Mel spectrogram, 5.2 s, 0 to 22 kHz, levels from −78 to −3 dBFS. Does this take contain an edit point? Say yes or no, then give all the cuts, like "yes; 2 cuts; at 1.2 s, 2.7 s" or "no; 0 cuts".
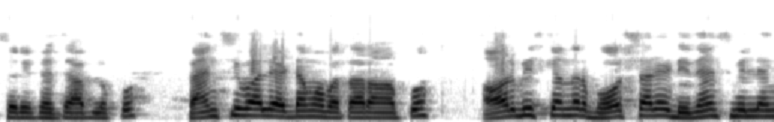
no; 0 cuts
